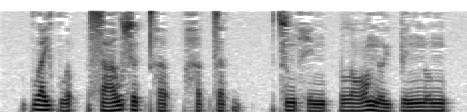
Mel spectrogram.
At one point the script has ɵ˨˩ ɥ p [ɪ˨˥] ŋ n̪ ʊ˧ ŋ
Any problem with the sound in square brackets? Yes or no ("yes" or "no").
yes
